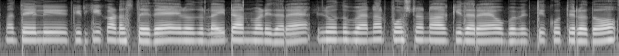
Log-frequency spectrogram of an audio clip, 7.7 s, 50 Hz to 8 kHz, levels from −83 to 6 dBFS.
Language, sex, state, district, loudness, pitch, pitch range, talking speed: Kannada, female, Karnataka, Dakshina Kannada, -14 LUFS, 210 Hz, 205-215 Hz, 115 wpm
